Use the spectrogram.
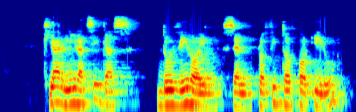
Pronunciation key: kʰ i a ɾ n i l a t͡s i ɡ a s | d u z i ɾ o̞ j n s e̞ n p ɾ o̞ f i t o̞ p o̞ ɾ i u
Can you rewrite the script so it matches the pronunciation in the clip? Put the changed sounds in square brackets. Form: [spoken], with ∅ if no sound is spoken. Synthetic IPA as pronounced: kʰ i a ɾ n i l a t͡s i ɡ a s | d u [v] i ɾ o̞ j n s e̞ n p ɾ o̞ f i t o̞ p o̞ ɾ i u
